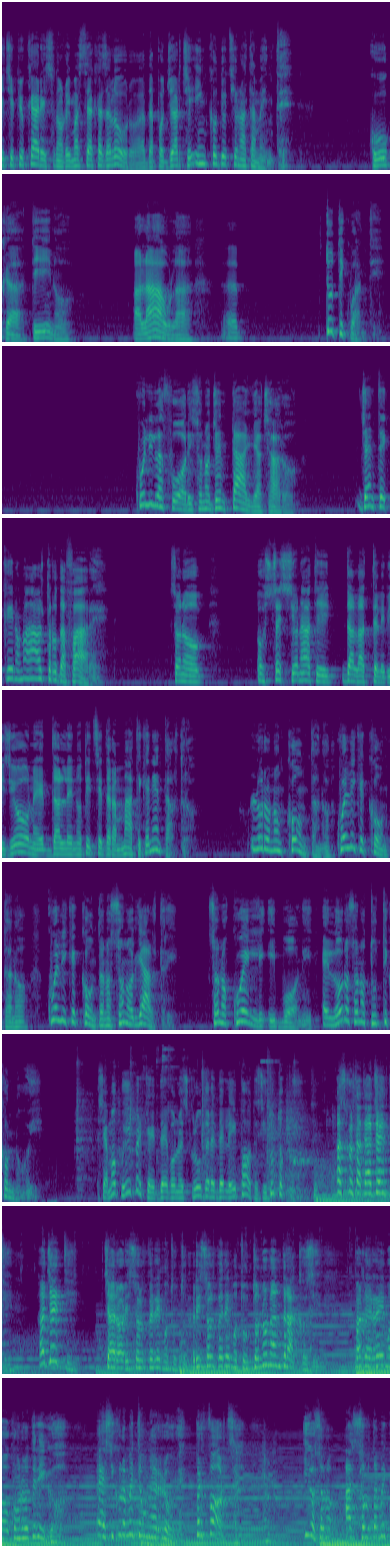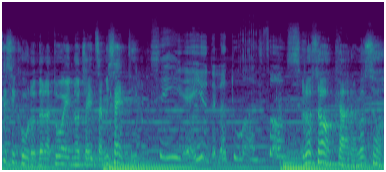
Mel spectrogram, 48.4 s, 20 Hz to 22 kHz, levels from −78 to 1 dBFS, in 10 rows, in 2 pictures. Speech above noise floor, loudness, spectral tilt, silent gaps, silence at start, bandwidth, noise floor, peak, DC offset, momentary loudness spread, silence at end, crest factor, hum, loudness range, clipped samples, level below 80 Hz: 35 dB; -29 LUFS; -5 dB/octave; none; 0 s; 15.5 kHz; -63 dBFS; -6 dBFS; under 0.1%; 13 LU; 0 s; 22 dB; none; 9 LU; under 0.1%; -38 dBFS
